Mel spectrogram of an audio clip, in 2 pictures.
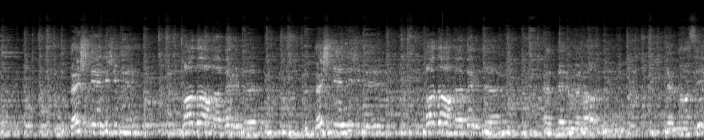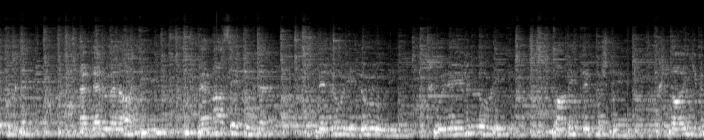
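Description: Music: a song with plucked guitar accompaniment and a singing voice.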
